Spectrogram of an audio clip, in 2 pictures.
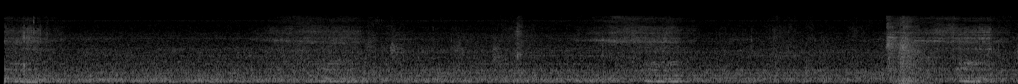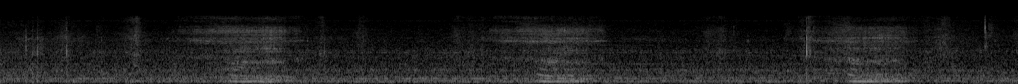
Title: Mexican Boy Snoring in a Ladies Triple Dorm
